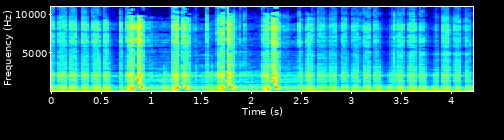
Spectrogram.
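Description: Arturia MicroBrute analogue synthesizer playing a repeating electronic pattern with a pulsing bass. About a second in, four quick falling pitch sweeps dive down through it, one after another.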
